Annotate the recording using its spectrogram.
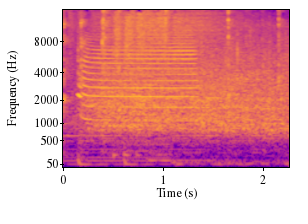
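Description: Canned crowd cheering and applause sound effect, bursting in just after the start with a held cheering tone in its first second, then a steady wash of clapping. Background music plays underneath.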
